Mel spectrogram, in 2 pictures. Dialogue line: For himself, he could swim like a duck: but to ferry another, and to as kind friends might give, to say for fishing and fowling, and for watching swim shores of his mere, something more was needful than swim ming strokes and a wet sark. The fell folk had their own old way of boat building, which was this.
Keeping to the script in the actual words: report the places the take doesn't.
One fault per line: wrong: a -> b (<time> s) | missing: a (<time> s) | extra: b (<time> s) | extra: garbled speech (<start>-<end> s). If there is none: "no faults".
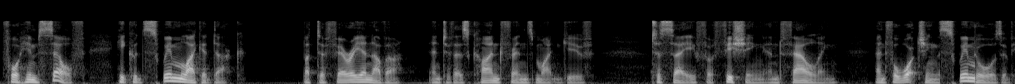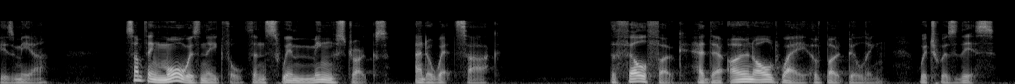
no faults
